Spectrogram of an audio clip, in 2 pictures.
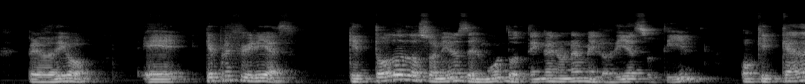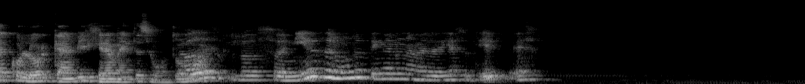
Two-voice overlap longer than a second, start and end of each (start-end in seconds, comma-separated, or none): none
